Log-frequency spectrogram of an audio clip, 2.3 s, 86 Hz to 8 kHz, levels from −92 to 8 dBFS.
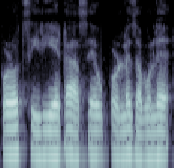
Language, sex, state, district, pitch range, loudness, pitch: Assamese, female, Assam, Kamrup Metropolitan, 115-125 Hz, -17 LUFS, 120 Hz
